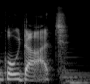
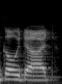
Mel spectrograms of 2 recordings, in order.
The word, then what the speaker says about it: Godot: I like calling him Godot rather than Godo. Because when I think of Godo, I think of bread. So I would much rather call him Godot, even if that's not like technically how you say his name. I think Godot sounds more fun than Godo.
